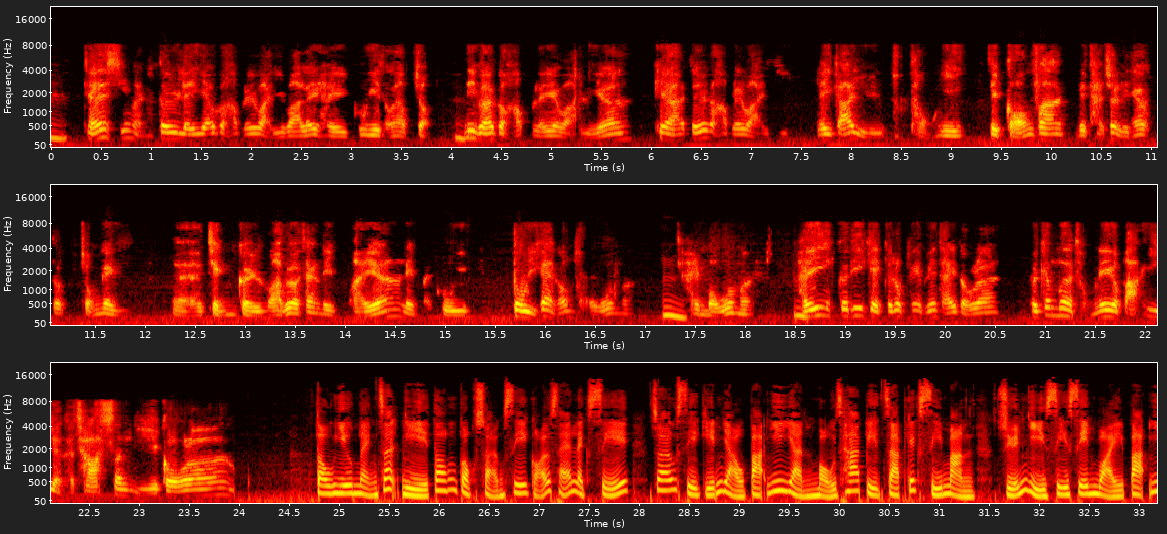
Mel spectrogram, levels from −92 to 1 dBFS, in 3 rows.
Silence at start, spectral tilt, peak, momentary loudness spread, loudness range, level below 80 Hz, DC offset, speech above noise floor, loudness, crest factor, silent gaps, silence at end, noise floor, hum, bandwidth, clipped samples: 0 s; -4.5 dB/octave; -10 dBFS; 12 LU; 6 LU; -58 dBFS; under 0.1%; 22 dB; -31 LUFS; 22 dB; none; 0 s; -53 dBFS; none; 13.5 kHz; under 0.1%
